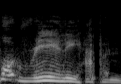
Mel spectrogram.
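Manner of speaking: plain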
